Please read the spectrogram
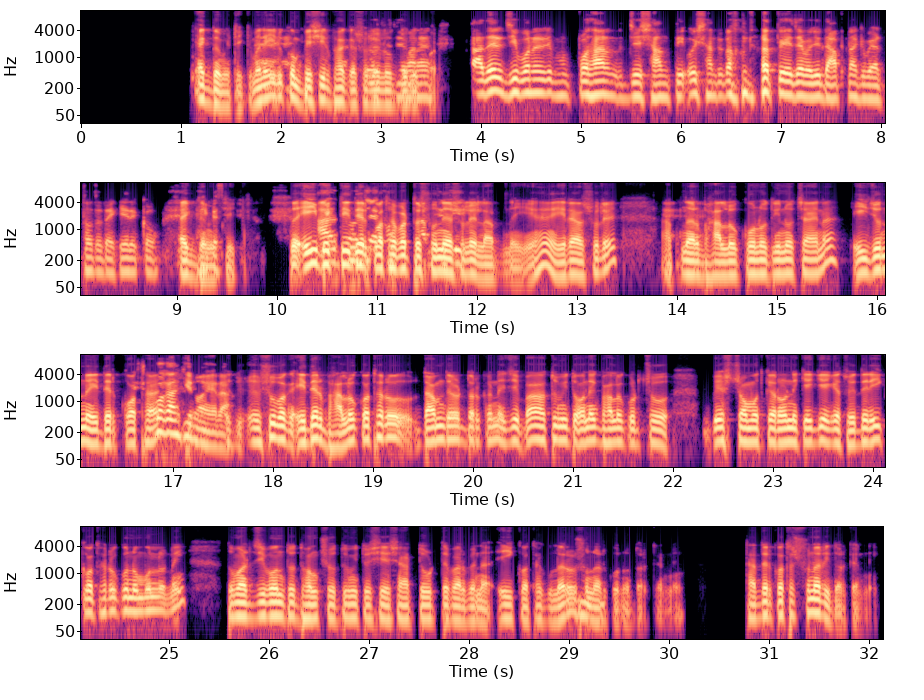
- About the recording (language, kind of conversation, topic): Bengali, podcast, আপনি ব্যর্থতার গল্প কীভাবে বলেন?
- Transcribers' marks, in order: laughing while speaking: "তখন তারা"; unintelligible speech; in English: "situation"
